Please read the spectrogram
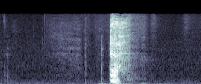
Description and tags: Shove Gasp
Male voice shoving or exerting himself
breath, exhale, gasp, shock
